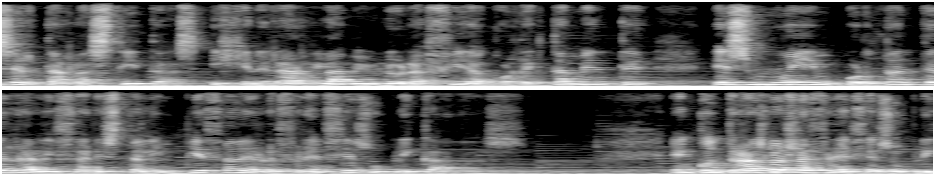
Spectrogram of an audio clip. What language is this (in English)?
Spanish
